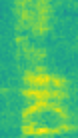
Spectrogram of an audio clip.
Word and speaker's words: theta: the actual polar co-elevation, theta, that rhymes with beta, is being done right here.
